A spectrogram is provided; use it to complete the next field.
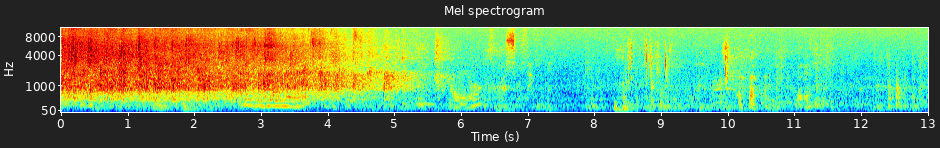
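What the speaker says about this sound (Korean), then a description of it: "여러분 다시 한번 박수로 축하하고 출산 장려금 전하겠습니다" A church congregation breaks into loud, dense applause during a Sunday worship service, congratulating a new birth; the clapping fades after about five seconds and gives way to a speaking voice and quieter room sounds.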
